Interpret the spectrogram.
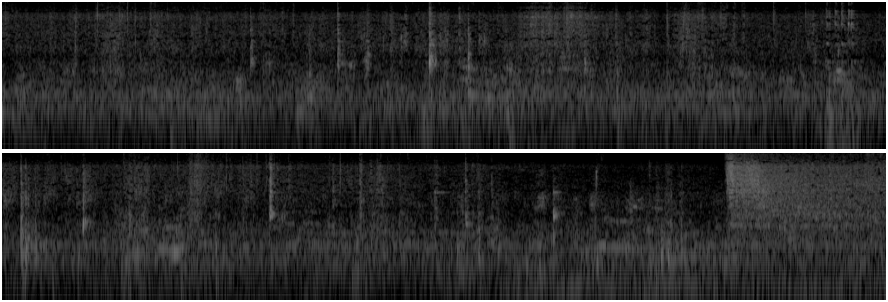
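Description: Patties frying in hot oil on a flat iron griddle, sizzling steadily, with scattered clicks and scrapes of a metal press and spatula against the pan. About two seconds from the end, beaten egg poured onto the hot griddle sets off a sudden, louder sizzle.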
